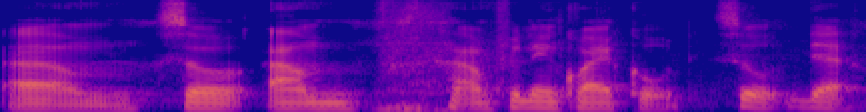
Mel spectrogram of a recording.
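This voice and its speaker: Here the Nigerian presenter speaks in a low voice at a slow pace. He shows off his hackathon project in a relaxed live talk, cracking jokes and speaking straight to the audience.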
